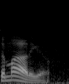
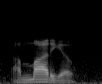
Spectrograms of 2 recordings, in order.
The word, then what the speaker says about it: Amadio: And Michael Amadio, it's Amadio. And even though I'm slightly mispronouncing that, it's a D, not an R. Amadio.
